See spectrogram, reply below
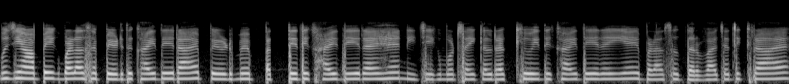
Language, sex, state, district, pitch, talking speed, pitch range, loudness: Hindi, female, Bihar, Saran, 250 Hz, 275 wpm, 240-260 Hz, -17 LUFS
